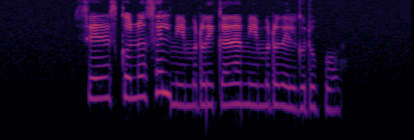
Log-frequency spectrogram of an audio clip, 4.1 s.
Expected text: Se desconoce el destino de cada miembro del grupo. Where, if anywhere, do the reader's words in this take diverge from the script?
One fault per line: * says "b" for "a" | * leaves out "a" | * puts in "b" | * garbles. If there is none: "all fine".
* says "miembro" for "destino"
